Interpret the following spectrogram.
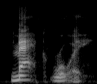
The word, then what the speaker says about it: Mackroy: the show before and that would be Tamara ma Roy did I did I pronounce it right yes she did yes now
